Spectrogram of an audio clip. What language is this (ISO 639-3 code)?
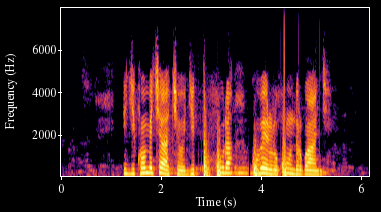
kin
